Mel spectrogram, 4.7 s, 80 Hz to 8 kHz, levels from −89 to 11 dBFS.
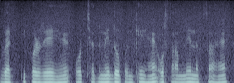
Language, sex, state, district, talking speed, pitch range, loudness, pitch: Hindi, male, Uttar Pradesh, Saharanpur, 180 wpm, 115-125 Hz, -17 LUFS, 120 Hz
